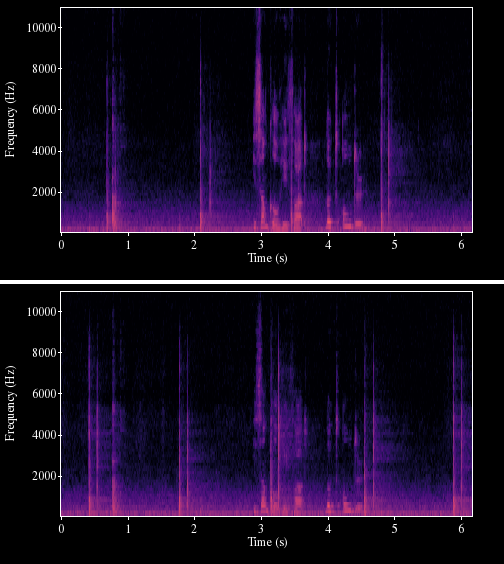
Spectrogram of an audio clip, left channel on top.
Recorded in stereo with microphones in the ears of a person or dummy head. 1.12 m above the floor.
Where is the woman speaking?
65° left (ahead or behind), 0.6 m.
